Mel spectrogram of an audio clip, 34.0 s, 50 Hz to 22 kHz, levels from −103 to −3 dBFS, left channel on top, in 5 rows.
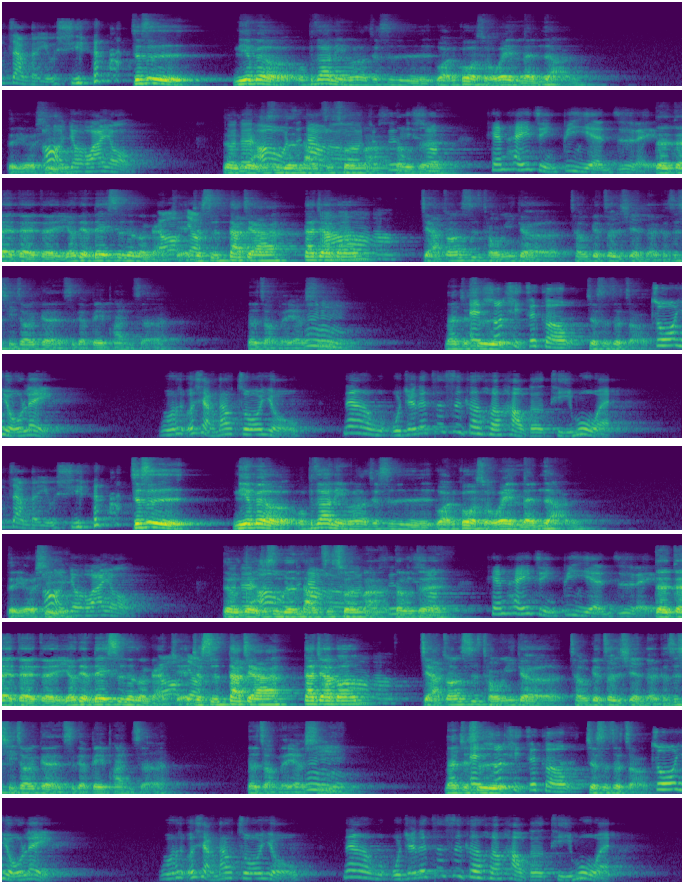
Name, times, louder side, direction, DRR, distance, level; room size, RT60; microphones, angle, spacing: voice 1, 0.0-1.2 7.2-8.1 9.1-11.2 11.7-13.4 15.2-15.7 16.8-17.5 23.4-23.9 25.1-26.1 26.9-27.7 28.8-30.2 30.6-33.3, equal, 10° left, 1.0 m, -32 dB
voice 2, 1.3-1.9 2.3-5.9 6.9-7.5 9.0-11.3 13.3-17.2 17.8-22.1 22.9-23.8 24.8-25.5 26.3-26.9, right 3 dB, 70° right, 0.7 m, -25 dB
21.5 x 17.0 x 9.1 m
head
